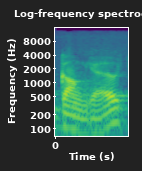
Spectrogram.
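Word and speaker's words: 勤: practice, Gyo, G-Y-O, and the Gon of Gongyo, G-O-N, means assiduous, or it could mean eager, or endeavoring strongly, striving hard. All those things can be meant by the character that's pronounced Gong.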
